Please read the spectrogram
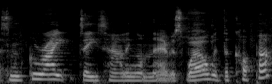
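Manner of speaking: ordinary delivery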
